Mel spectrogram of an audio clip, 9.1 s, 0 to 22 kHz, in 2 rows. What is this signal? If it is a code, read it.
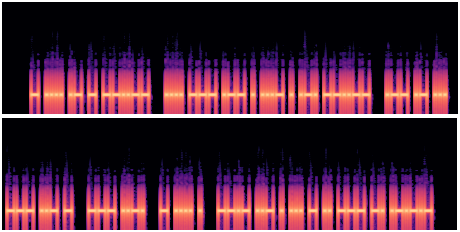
Morse code, heard as a keyed tone, about 50 wpm, 700 Hz. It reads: THAT, HOWEVER, WAS OUT OF THE QUESTION.
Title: Sentences from Top 600 Words 50wpm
